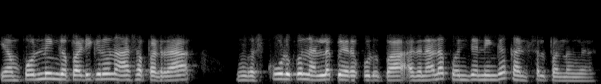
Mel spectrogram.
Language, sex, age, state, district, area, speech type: Tamil, female, 60+, Tamil Nadu, Viluppuram, rural, conversation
